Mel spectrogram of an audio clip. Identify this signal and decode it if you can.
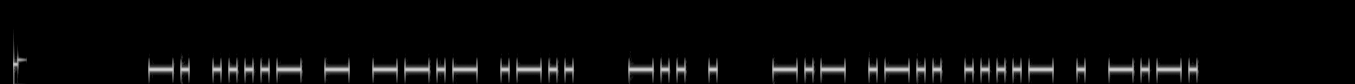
Morse code, heard as a keyed tone, about 15 wpm, 700 Hz. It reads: N4TQL DE KL4EC
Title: USA Callsign DE Callsign - 5 Characters - 15wpm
